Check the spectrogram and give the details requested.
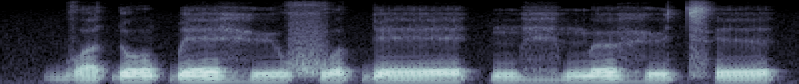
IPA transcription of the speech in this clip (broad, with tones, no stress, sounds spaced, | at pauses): ɡʷ ɐ˨˩˦ ɗ ʊ˧˥˧ ɓ e˧˥˧ ɦ y˨˦ xʷ ə˨˦ ɠ e˨˦ | m e̤˨˩˦ m ø˧˥˧ ɦ y˨ t͡sʼ ɪ˨˦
